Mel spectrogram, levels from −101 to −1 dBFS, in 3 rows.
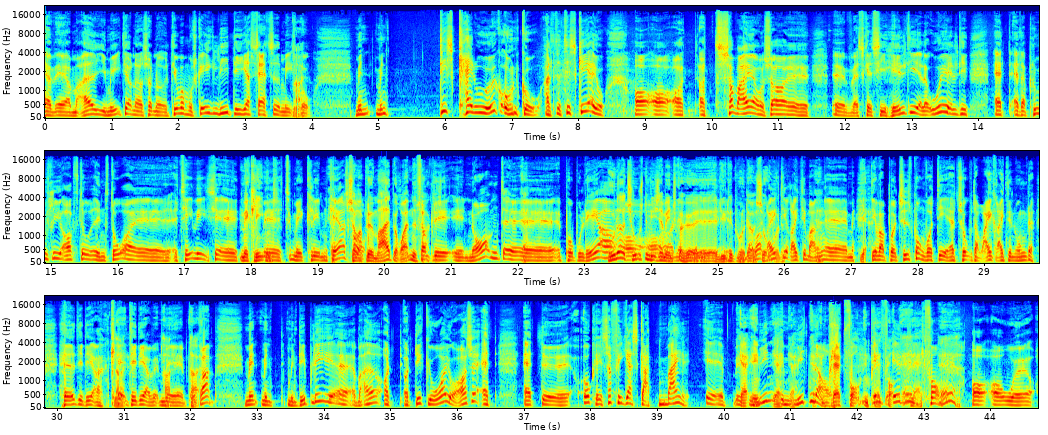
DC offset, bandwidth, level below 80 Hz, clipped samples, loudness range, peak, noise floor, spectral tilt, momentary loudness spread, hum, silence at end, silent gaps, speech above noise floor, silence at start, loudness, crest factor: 0.7%; 19 kHz; -42 dBFS; under 0.1%; 3 LU; 0 dBFS; -55 dBFS; -6 dB/octave; 6 LU; none; 0.1 s; none; 40 dB; 0 s; -16 LUFS; 16 dB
